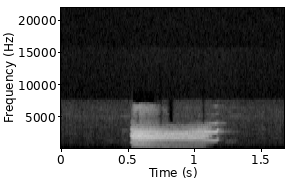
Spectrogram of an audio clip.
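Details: On a trail camera in Tomahawk, Wisconsin, in early September 2022, a black (grey) squirrel gives one harsh, nasal rasping call lasting under a second, described as a mating call. The surroundings are quiet before and after.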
